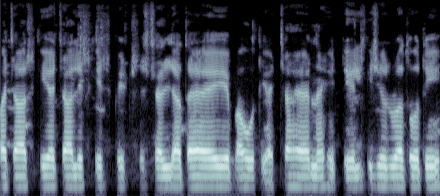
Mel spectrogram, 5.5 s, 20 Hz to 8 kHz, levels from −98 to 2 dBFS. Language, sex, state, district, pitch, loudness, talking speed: Hindi, male, Uttar Pradesh, Muzaffarnagar, 115 Hz, -15 LUFS, 230 wpm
